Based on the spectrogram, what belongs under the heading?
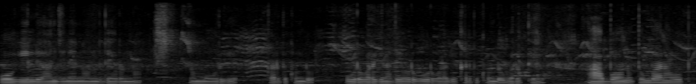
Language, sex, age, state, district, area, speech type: Kannada, female, 45-60, Karnataka, Vijayanagara, rural, spontaneous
